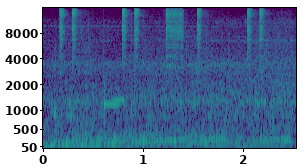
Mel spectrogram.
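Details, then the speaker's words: 2002 Honda, hot petrol engine idling rough and vibrating (normal when cold) with an uneven, lumpy beat; cylinder 3 is misfiring, unplugging injector 3 changes nothing, and the cylinder head water jacket was found badly corroded. "Dan ini tuh mesinnya bergetar ya kita coba pakai simulasi air ya"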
